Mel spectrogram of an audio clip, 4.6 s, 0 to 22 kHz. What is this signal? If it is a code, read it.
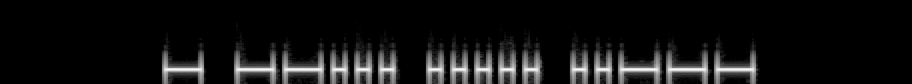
Morse code, heard as a keyed tone, about 20 wpm, 700 Hz. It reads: T752
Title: Numbers - Contest Style - 4-Digit 20wpm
